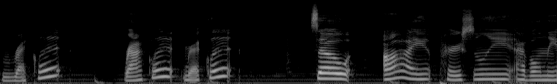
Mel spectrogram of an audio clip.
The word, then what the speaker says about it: raclette: So the next, I'm pretty sure this is pronounced raclette.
